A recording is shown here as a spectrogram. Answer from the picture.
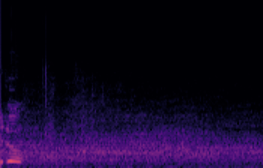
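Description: Steady, even background hiss with no distinct events, after the last word of speech at the very start.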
